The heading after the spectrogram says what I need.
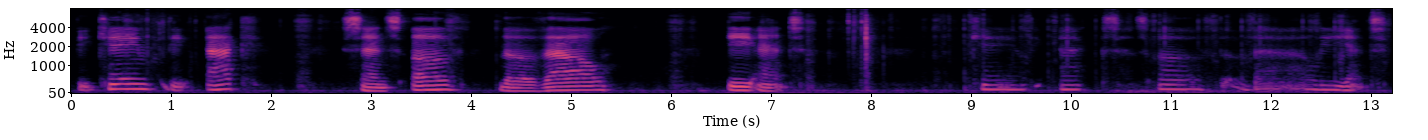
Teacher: we can expand this IANT at the end of valiant to create a 10th syllable, and we will pronounce that valiant.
